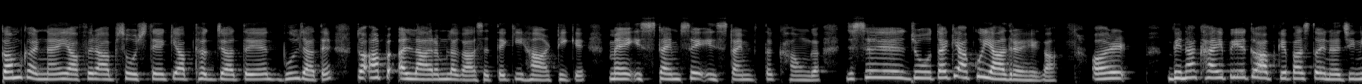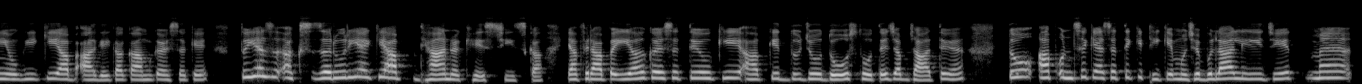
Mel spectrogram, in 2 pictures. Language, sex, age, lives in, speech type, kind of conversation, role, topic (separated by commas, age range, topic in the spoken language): Hindi, female, 18-19, India, conversation, advice, advisor, काम में व्यस्त रहने के कारण क्या आपके खाने के नियम बार-बार टूट जाते हैं?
